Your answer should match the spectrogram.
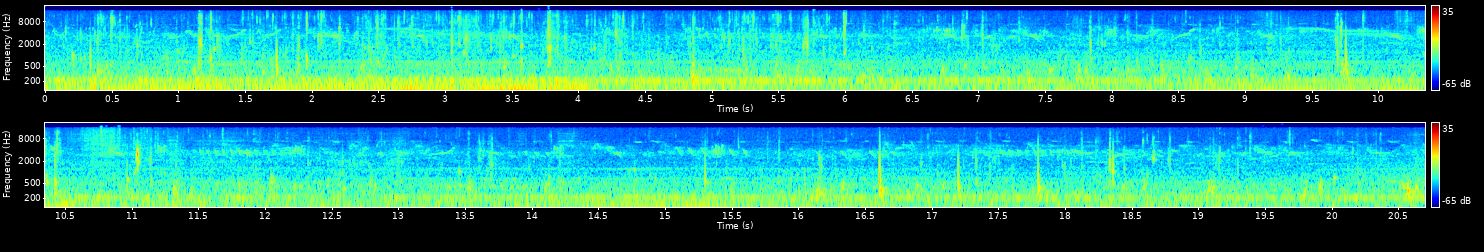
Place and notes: Lake of Piediluco, Umbria, Lapping and Bells
lapping, bells and fishing boat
